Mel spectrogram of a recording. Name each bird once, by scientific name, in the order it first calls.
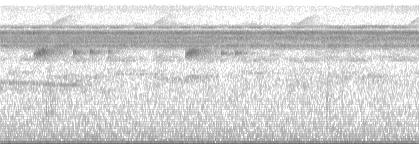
Formicarius rufifrons, Crypturellus cinereus, Turdus hauxwelli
